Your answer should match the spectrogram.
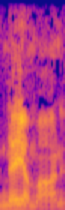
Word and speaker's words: Naaman: I say Naaman, but I think it's actually Naaman is the way it's pronounced.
